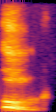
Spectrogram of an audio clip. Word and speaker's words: Om: C'est un symbole qui est plus sacré, le Om. O-M, mais le prononcer A-U-M. Om.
